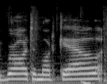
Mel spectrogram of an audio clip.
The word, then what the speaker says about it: Radha Modgil: Yes, so Radha Modgil and she, her.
